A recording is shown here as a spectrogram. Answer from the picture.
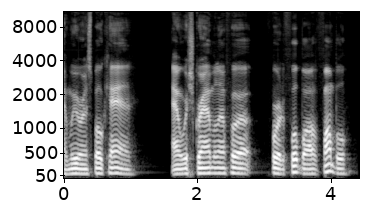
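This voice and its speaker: In a very clean recording with a silent background, a man with an American accent speaks fairly slowly in a fairly low voice with fairly even intonation. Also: long, frequent pauses. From Pittsburgh, Pennsylvania. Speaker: pro football player. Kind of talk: casual chat.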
